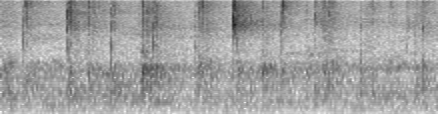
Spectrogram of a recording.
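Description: Light, scattered handclapping: a sparse patter of separate claps rather than full applause.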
